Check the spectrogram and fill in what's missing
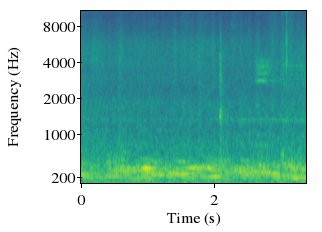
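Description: Pigeons for sale coo in soft, low, continuous murmurs close by, with several birds overlapping under a faint background of room noise.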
